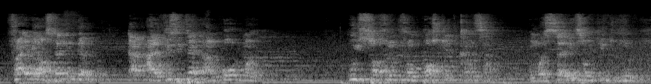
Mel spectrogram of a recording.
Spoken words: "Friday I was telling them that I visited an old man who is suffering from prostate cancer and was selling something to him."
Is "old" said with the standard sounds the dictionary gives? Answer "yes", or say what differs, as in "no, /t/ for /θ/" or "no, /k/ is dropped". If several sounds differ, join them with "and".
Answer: yes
